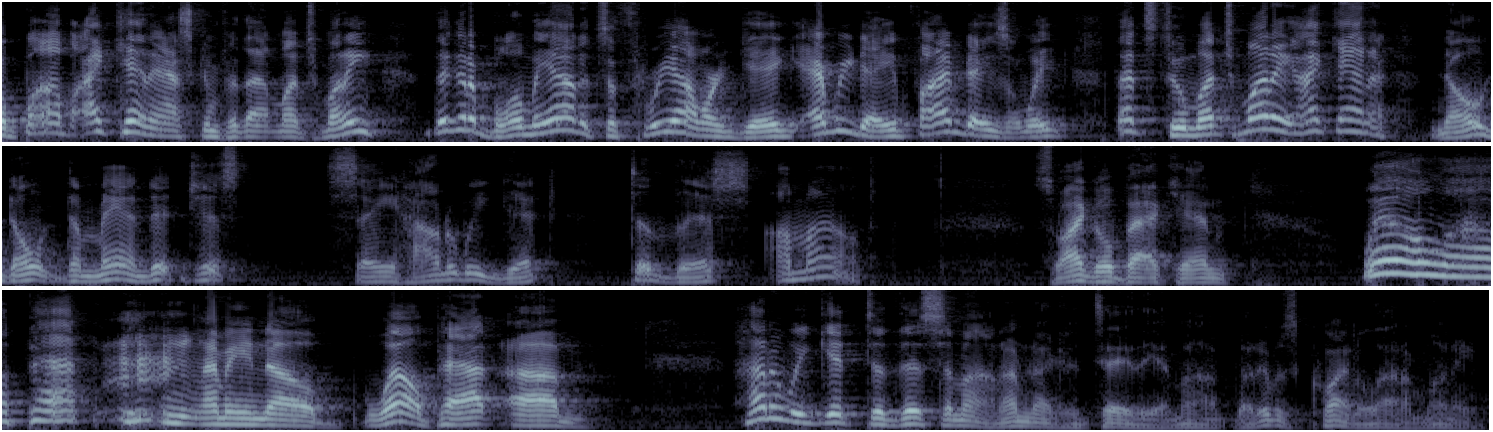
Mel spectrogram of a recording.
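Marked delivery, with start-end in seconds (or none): 0.0-7.0 much higher, louder mock panic; hammed-up alarm at asking for too much; panicked. Panicking to his attorney. 7.1-11.8 put-on a light Tennessee accent; imitating the Tennessee attorney's calm advice; Tennessee drawl. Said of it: "talks like this". 14.2-19.9 much higher, louder, halting mock nerves; nervous. Nervously asking for the money.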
